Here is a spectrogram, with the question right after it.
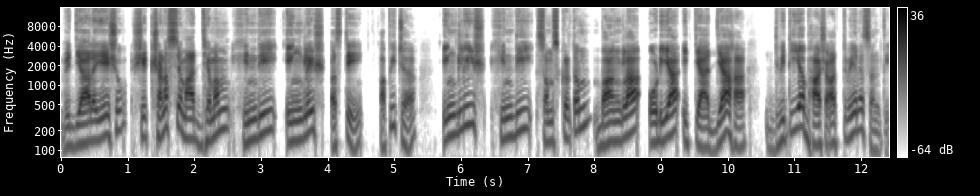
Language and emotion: Sanskrit, neutral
